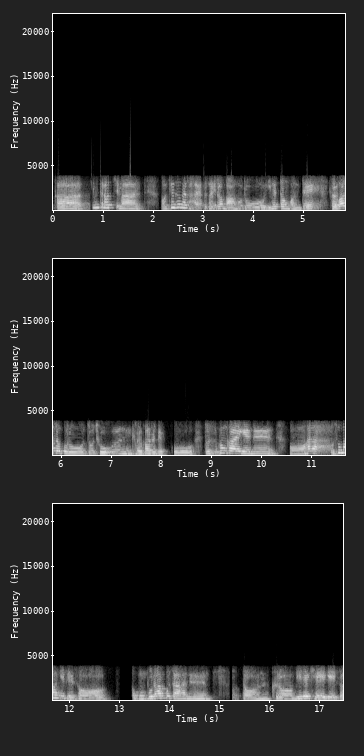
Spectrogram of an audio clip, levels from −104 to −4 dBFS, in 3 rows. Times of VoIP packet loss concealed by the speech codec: 0.59-0.73, 2.75-3.22, 5.17-5.34, 6.88-7.20, 8.97-9.15, 11.10-11.42, 12.95-13.29, 14.83-15.41

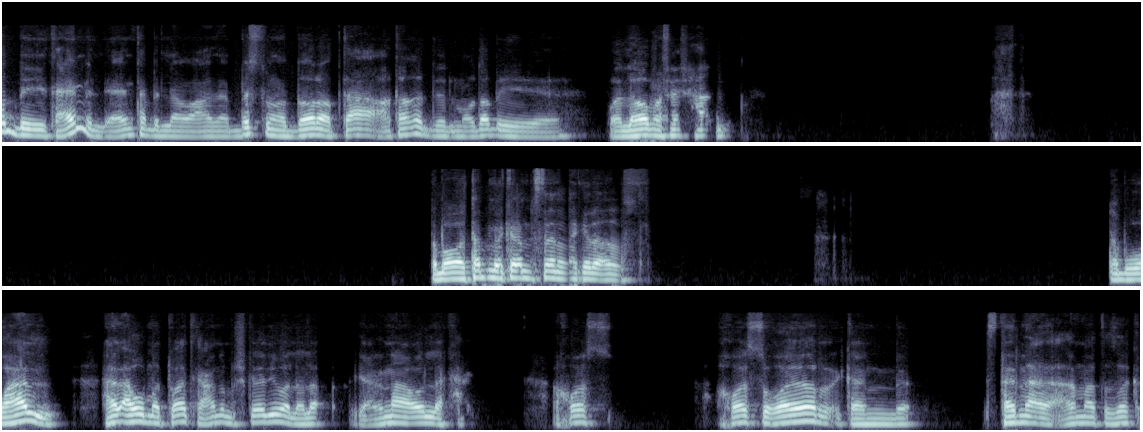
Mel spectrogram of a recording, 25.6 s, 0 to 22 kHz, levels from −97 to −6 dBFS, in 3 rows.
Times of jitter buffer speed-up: 16.54-18.77, 24.18-24.92

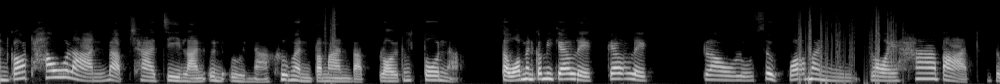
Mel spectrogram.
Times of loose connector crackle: 3.25-3.35, 7.98-9.07

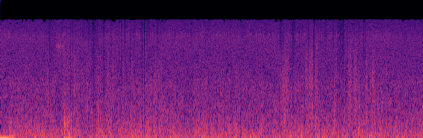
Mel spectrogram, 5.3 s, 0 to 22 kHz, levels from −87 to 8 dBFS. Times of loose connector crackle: 0.57-2.02, 3.48-4.67

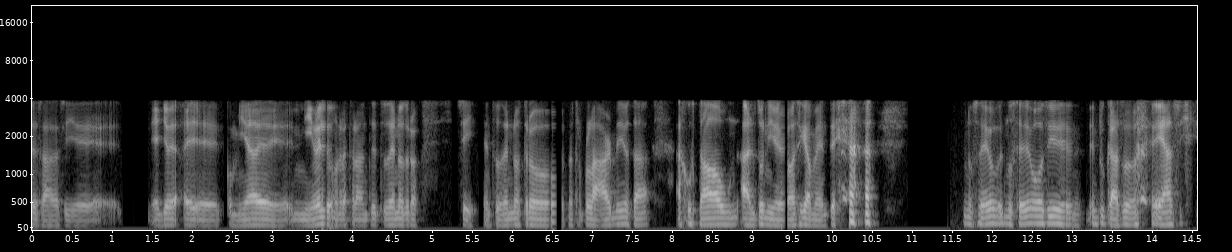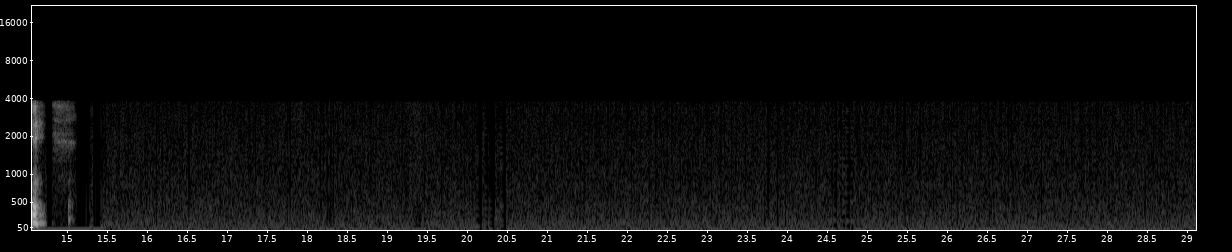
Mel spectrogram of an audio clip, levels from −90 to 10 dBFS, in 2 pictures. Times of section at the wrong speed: none

